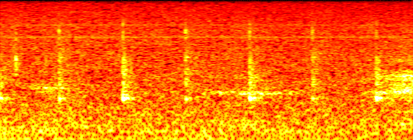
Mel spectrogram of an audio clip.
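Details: Old clock that was finicky and still being regulated, now keeping fairly good time but losing slightly: crisp, even ticks about three per second in a quiet room, running healthy and in beat.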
